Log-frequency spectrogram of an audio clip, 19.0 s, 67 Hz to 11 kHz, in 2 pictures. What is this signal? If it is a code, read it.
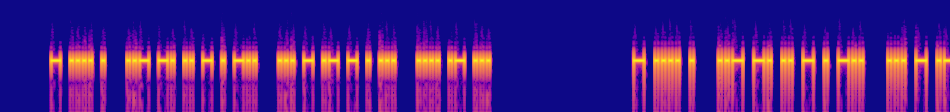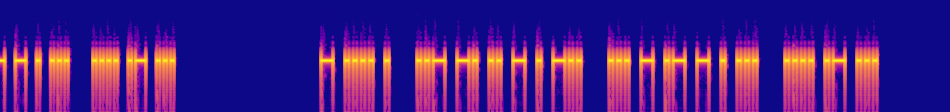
Morse code, heard as a keyed tone, about 32 wpm, 700 Hz. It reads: THE UNITED STATES HAS THE UNITED STATES HAS THE UNITED STATES HAS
